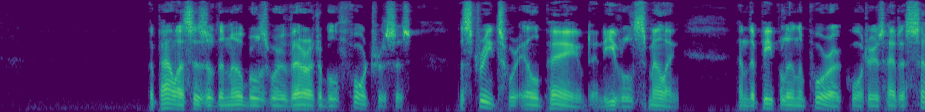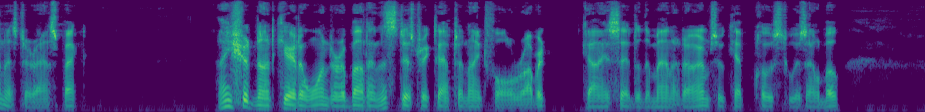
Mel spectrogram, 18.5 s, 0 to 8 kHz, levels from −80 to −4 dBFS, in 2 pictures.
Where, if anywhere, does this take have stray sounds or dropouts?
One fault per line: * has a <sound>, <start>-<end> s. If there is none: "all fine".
all fine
